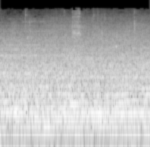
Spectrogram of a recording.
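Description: Steady hiss and crackle of lamb sizzling on a hot serving stone, with a few faint ticks of a knife and fork against the stone.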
